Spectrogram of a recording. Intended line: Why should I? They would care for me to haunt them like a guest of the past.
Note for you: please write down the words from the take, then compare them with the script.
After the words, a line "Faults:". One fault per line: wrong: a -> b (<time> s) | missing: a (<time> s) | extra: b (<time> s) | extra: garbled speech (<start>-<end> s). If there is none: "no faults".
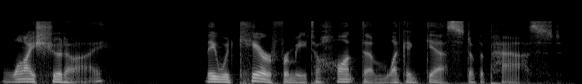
Why should I? They would care for me to haunt them like a guest of the past.
Faults:
no faults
